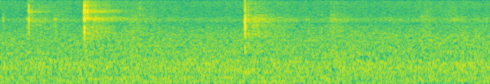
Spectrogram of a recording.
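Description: Plastic LEGO bricks clicking faintly as they are pressed onto a baseplate by hand: three small clicks, the loudest a little under half a second in.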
